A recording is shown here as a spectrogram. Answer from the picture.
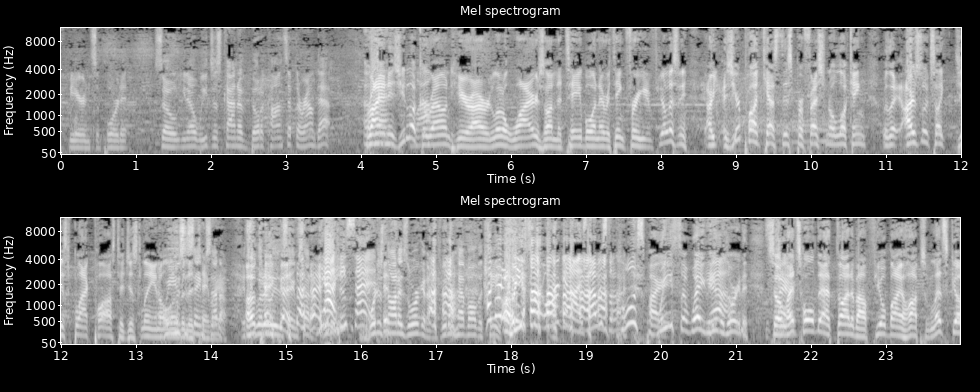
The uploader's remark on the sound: Thanks to Fueled by Hops Podcast, we simultaneously recorded at Primanti’s.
